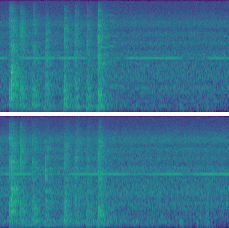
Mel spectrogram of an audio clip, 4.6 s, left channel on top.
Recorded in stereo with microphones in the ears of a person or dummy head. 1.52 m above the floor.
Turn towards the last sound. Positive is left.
turn(degrees=5)  # may be behind; listen again after turning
